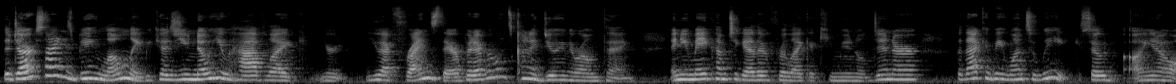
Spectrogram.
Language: English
